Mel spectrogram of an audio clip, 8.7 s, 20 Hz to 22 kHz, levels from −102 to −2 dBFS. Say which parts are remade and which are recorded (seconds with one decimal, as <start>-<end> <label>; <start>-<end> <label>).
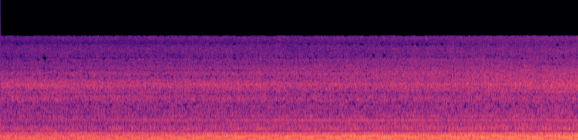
0.0-8.7 recorded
